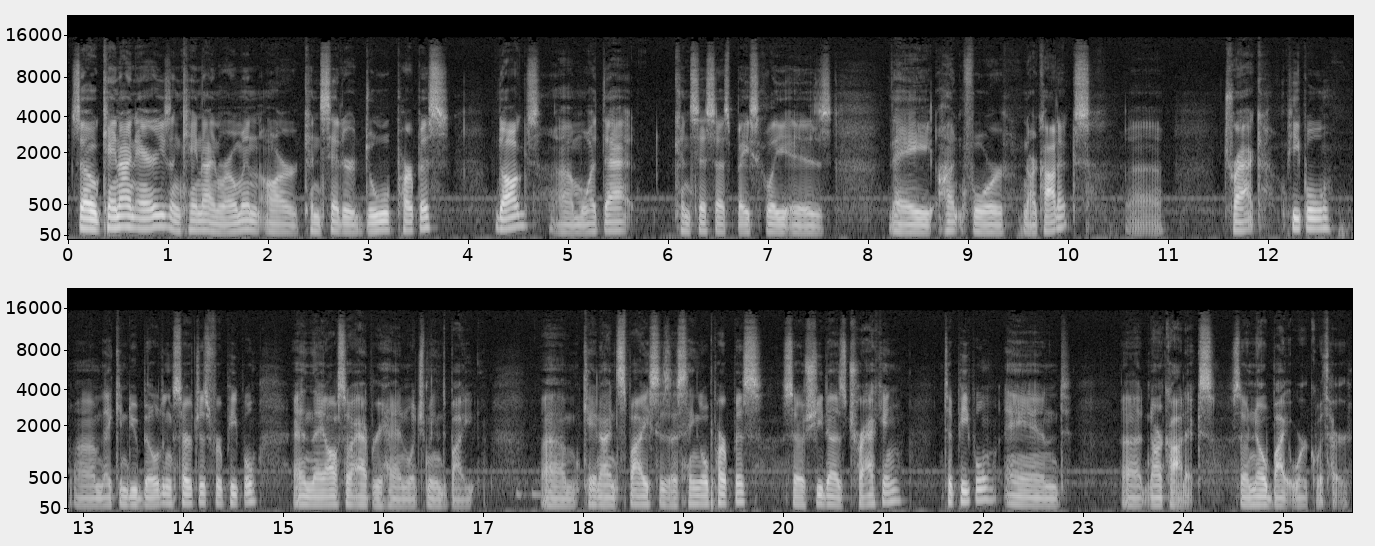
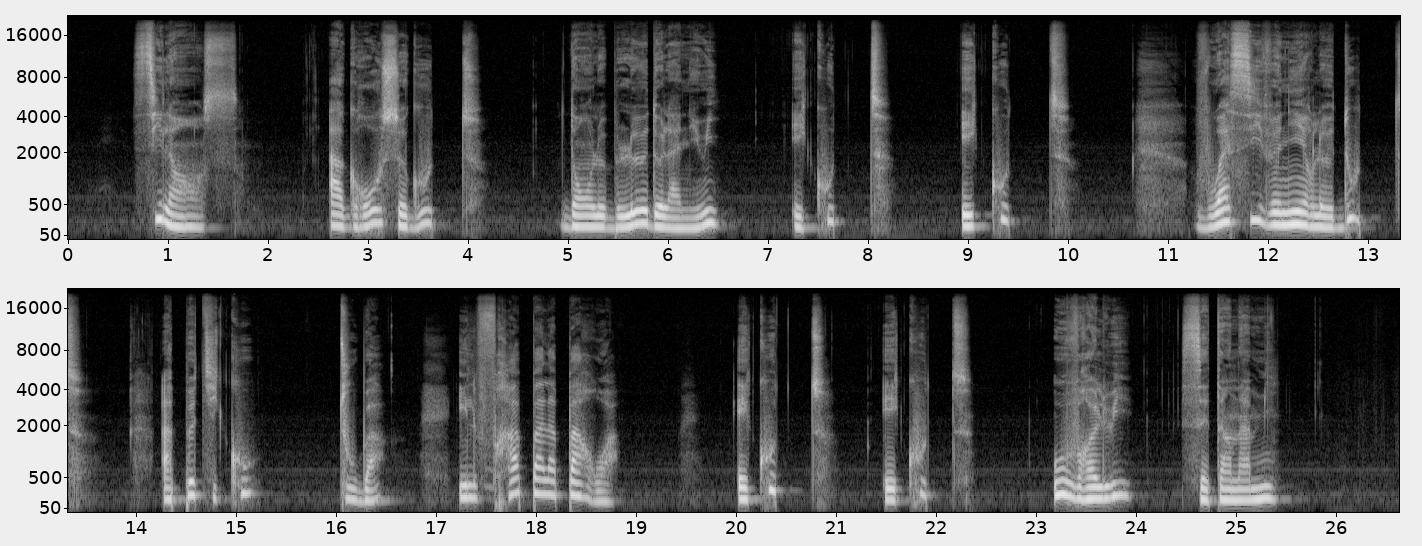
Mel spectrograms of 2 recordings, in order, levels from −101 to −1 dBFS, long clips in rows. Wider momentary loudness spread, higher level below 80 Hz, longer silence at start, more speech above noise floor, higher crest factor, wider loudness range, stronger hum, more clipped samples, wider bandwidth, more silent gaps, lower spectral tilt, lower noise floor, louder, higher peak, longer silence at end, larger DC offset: second, 11 LU vs 15 LU; about the same, -58 dBFS vs -62 dBFS; second, 0.05 s vs 0.65 s; second, 31 dB vs 48 dB; about the same, 20 dB vs 22 dB; about the same, 5 LU vs 7 LU; neither; neither; second, 15.5 kHz vs 20 kHz; neither; about the same, -4.5 dB/octave vs -5.5 dB/octave; second, -56 dBFS vs -68 dBFS; second, -25 LUFS vs -22 LUFS; second, -6 dBFS vs -2 dBFS; second, 0.05 s vs 1.25 s; neither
